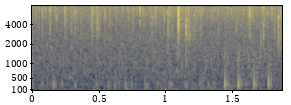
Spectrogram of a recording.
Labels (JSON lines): {"label": "biophony, pulse", "recorder": "SoundTrap 500"}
